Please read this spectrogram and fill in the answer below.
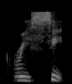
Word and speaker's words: receipt: I noticed that in the word receipt, we don't pronounce this P. We say receipt. Receipt. The stress is here.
